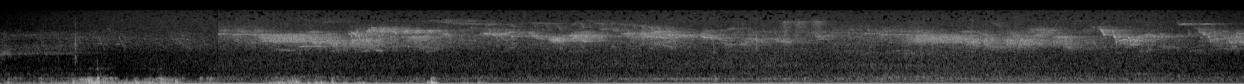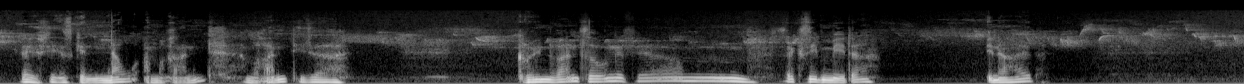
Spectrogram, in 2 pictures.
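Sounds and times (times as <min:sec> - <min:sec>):
chaffinch song: 0:00.0 - 0:24.8
steady hiss: 0:00.0 - 0:24.8
speech: 0:12.7 - 0:16.0, 0:17.7 - 0:21.2, 0:22.3 - 0:23.0.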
